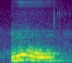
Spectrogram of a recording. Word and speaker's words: war: See, though the letter is A, the sound is O. War. War. War. R is silent there. War. We are against war. War. Water. Vote. See, War. the words having the letter A may have O sound.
